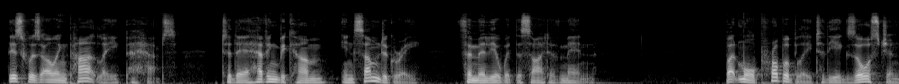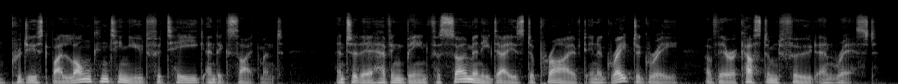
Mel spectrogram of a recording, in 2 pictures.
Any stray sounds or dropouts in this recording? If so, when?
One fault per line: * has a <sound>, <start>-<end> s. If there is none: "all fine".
all fine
